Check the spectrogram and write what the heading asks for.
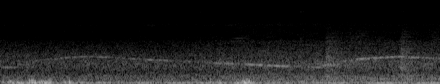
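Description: A wailing emergency-vehicle siren, its single tone slowly rising and falling in pitch, over low dull thumps and rumble.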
